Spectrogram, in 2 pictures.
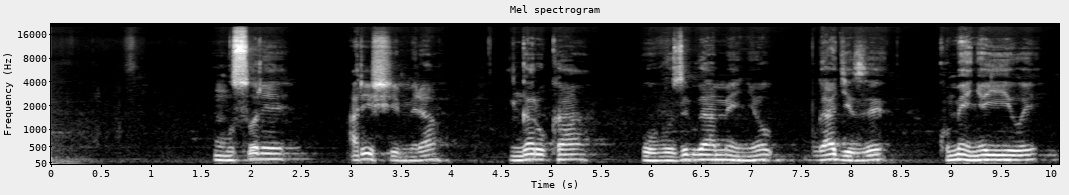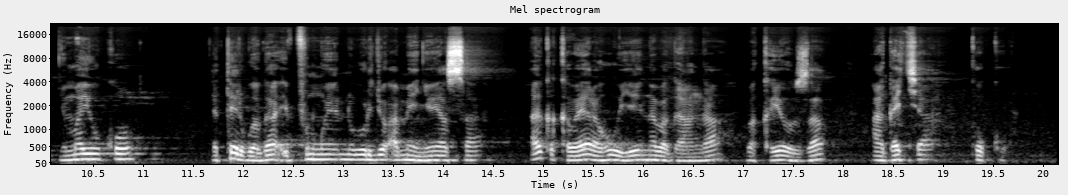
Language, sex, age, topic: Kinyarwanda, male, 18-24, health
